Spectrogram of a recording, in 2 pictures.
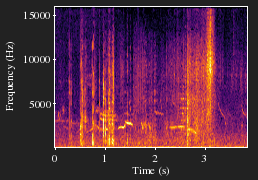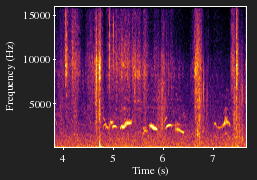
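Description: Small birds chirping in short wavering phrases, a cluster about a second in and a livelier run from about five to seven seconds in, over a steady outdoor hiss with a few faint clicks.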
